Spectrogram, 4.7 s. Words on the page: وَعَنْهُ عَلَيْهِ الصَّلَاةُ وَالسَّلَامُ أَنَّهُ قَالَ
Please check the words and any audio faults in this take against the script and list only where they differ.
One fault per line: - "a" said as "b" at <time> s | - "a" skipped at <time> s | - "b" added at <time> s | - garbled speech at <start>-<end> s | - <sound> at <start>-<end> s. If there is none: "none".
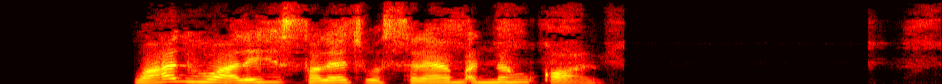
none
